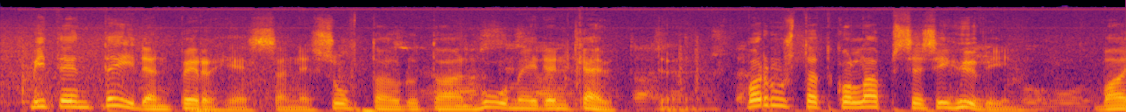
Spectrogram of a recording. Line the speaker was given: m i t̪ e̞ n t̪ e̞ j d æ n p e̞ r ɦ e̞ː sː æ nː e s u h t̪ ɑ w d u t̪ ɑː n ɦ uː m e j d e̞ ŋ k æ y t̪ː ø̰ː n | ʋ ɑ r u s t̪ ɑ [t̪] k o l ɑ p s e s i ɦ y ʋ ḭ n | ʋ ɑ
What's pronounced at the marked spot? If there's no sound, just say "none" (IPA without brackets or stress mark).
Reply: t̪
